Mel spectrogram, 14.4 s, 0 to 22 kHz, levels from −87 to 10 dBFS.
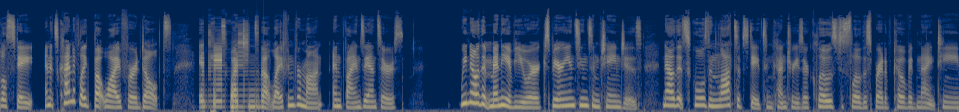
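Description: Speech, with robotic sound from repeated short buffers between 2.88 and 3.95 s: the voice collapses into a rigid, metallic buzz fixed at 200 Hz that still tracks the words roughly. The likely cause is audio arriving too late, so the player loops a 5 ms slice for most of that stretch. Unlike a stutter, the repeats are too short to hear singly and fuse into one steady pitch.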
